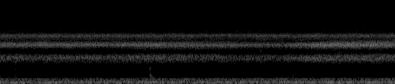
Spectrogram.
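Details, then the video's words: Frogs in rain, a vast chorus producing steady layered high trills without pause, set against dense low rain noise and a single clear drip near the middle. "Frogs in Rain 2 Hours of Frogs, Thousands of Frogs Singing"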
